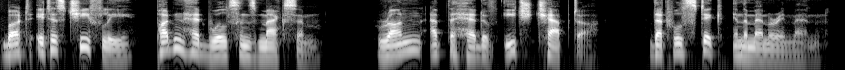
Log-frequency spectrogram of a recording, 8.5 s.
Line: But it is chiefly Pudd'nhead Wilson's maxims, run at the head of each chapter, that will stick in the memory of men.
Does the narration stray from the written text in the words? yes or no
yes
